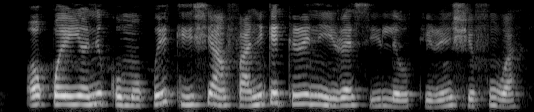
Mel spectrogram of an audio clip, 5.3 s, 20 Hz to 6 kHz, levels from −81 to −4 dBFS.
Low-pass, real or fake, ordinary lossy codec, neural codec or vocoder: 5.4 kHz; real; AAC, 32 kbps; none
